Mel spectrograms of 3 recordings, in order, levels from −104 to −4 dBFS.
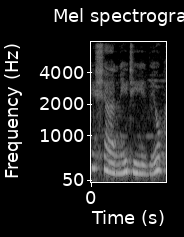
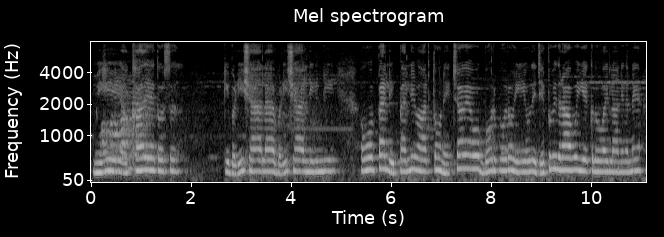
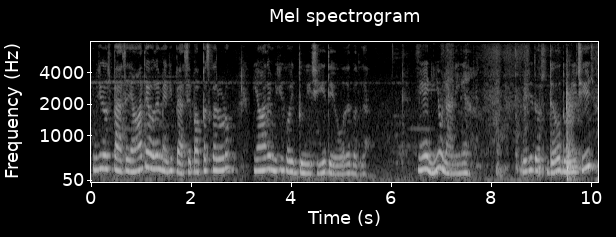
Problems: low volume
